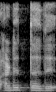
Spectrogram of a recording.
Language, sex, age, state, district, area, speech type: Tamil, female, 30-45, Tamil Nadu, Viluppuram, urban, read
